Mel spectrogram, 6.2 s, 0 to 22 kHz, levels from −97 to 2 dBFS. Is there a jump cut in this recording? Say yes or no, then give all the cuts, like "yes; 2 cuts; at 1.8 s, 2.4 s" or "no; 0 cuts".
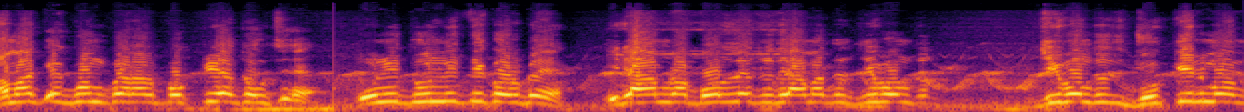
yes; 1 cut; at 1.6 s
